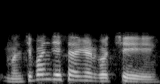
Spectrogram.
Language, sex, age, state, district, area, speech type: Telugu, male, 18-30, Andhra Pradesh, Visakhapatnam, urban, conversation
